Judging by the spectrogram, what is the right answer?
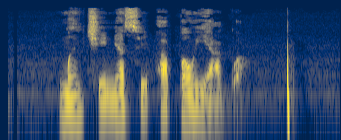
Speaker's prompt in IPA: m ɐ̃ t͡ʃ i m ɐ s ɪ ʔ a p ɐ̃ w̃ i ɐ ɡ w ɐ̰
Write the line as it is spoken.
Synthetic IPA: m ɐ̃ t͡ʃ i ɲ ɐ s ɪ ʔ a p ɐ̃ w̃ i a ɡ w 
